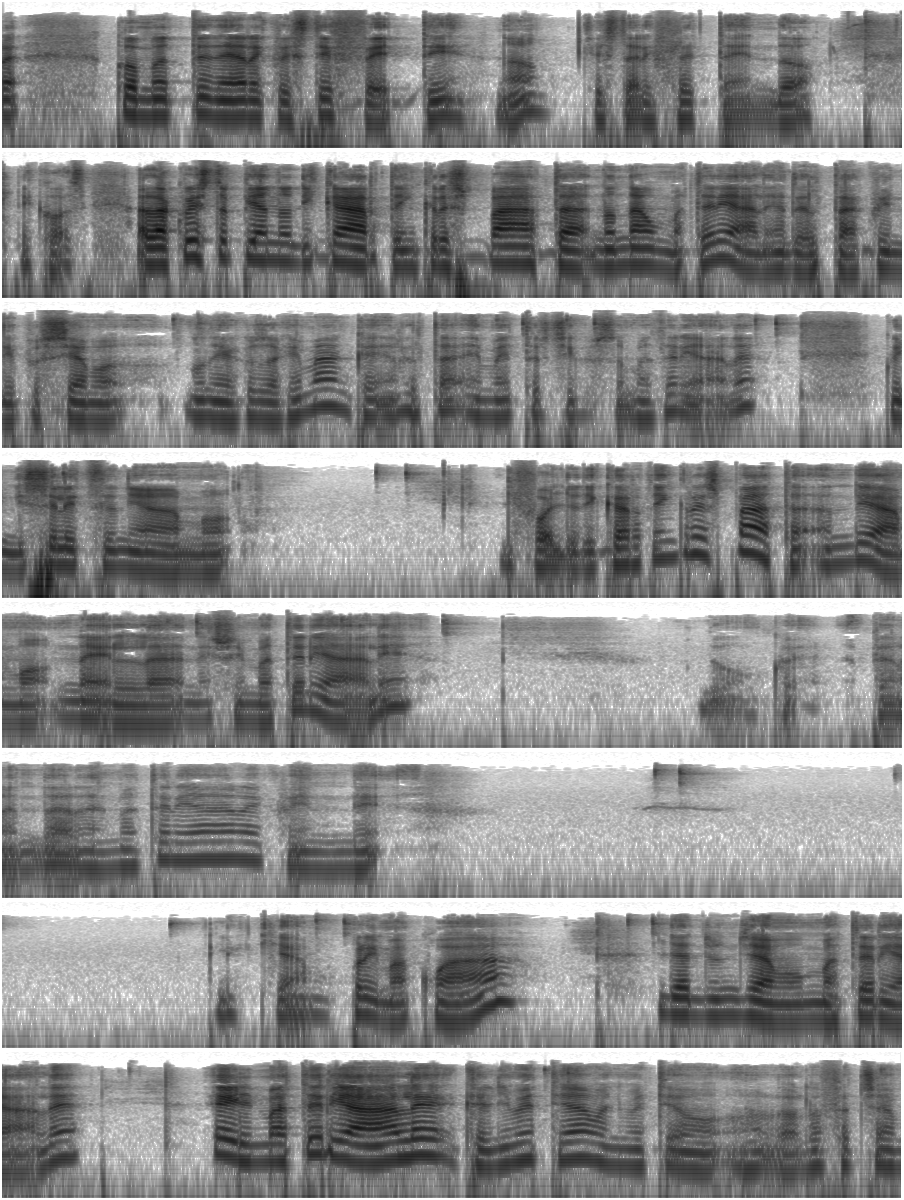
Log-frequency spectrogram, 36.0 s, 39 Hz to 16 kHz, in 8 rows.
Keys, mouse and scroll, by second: 10.0 click, 14.8 Tab, 18.9-21.6 drag, 25.9-32.0 drag, 34.3-35.9 drag.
